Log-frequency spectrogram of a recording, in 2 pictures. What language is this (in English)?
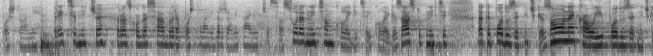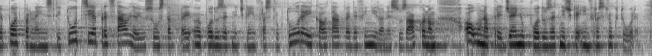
Croatian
